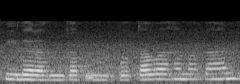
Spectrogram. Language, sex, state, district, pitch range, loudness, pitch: Hindi, female, Uttar Pradesh, Hamirpur, 210-245 Hz, -15 LUFS, 230 Hz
